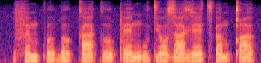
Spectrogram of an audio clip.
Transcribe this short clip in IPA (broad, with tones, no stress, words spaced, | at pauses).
fɛ˧˥˧mpʼɤ˦˥b ɾɤ˦˥ka˦˥kɤ˧˥˧ pʼɛ˧˥˧ ŋu˦˥tʲɔ˧˥˧za˧˥˧ ɣɛ˦˥t͡sʼɐ˦˥mqʼɐ˦˥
